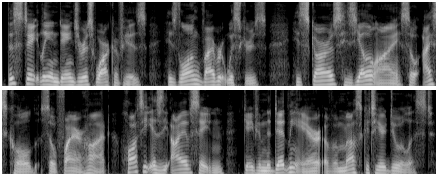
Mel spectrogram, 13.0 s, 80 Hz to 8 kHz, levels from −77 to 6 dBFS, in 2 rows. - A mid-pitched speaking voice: No, low, 115 Hz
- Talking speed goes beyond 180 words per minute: No, average, 170 wpm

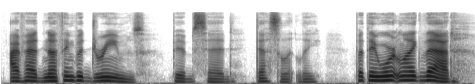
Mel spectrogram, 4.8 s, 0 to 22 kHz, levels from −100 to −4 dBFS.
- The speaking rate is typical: Yes, average, 165 wpm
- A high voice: No, medium, 155 Hz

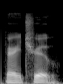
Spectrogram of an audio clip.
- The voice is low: Yes, very low, 85 Hz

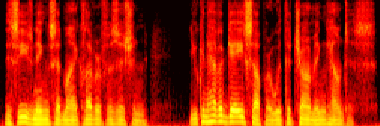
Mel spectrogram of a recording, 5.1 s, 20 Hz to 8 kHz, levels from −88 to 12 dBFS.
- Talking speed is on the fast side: No, average, 190 wpm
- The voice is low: Yes, low, 100 Hz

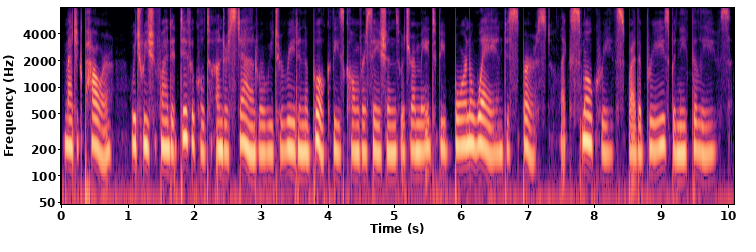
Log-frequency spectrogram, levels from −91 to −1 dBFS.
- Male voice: No, female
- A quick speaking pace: Yes, fast, 220 wpm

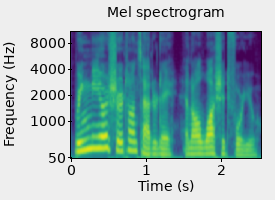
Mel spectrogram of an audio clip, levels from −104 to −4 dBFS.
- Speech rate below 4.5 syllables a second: No, 6.0 syllables/s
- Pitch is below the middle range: No, medium, 185 Hz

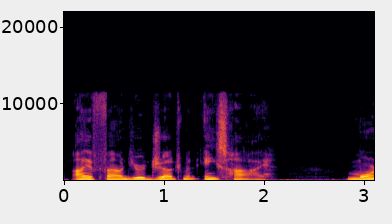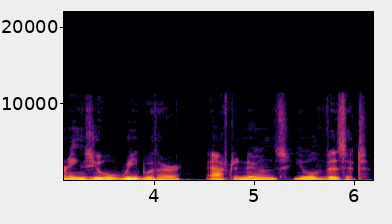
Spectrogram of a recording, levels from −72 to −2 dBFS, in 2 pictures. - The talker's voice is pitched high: No, medium, 145 Hz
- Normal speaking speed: Yes, average, 165 wpm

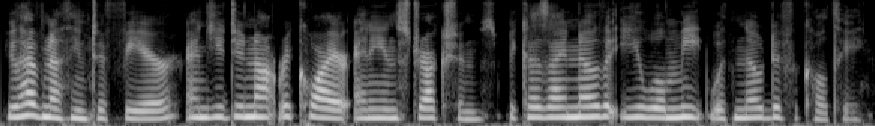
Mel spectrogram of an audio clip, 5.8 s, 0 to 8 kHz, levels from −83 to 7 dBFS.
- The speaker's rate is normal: No, fast, 225 wpm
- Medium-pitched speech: No, high, 210 Hz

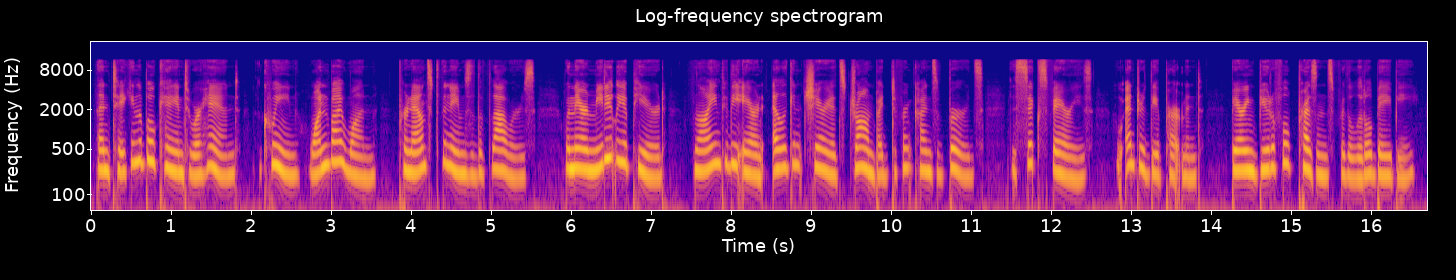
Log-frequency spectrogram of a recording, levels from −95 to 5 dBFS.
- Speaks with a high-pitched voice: Yes, high, 230 Hz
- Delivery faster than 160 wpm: Yes, average, 175 wpm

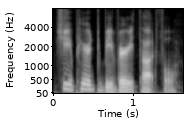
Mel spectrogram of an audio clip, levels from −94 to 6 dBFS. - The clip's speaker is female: No, male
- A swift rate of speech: Yes, fast, 220 wpm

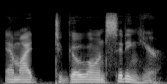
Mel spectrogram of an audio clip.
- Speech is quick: Yes, fast, 250 wpm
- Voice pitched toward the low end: Yes, low, 100 Hz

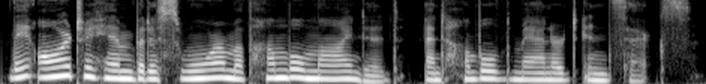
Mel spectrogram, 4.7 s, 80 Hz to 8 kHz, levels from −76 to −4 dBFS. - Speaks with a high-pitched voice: Yes, high, 220 Hz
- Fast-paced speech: No, average, 180 wpm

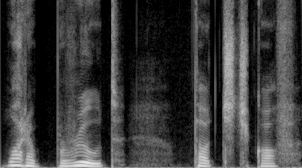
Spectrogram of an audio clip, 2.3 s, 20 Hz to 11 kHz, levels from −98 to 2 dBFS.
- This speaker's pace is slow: Yes, slow, 130 wpm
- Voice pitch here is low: No, medium, 185 Hz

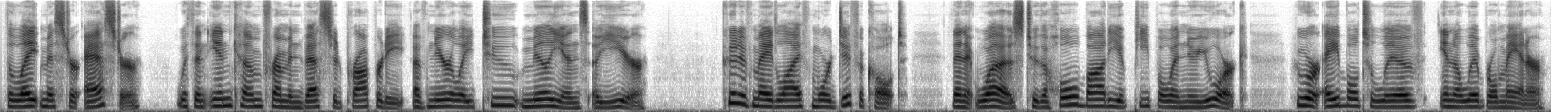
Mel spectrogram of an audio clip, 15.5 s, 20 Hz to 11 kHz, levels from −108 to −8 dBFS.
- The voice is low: No, medium, 180 Hz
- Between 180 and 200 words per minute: No, average, 165 wpm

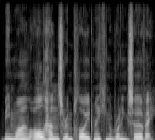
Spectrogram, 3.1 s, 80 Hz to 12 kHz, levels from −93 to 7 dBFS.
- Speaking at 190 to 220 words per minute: No, average, 175 wpm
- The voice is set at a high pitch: No, low, 115 Hz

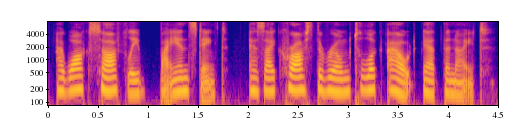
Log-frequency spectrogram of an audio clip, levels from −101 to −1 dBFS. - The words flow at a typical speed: No, fast, 215 wpm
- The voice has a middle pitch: Yes, medium, 180 Hz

